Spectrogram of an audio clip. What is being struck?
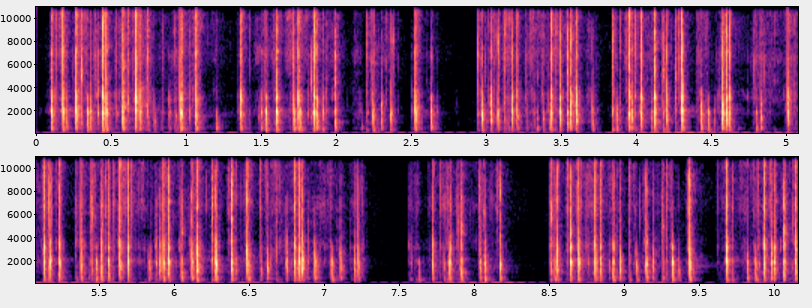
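Mechanical keyboard with plastic keycaps on a metal plate.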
